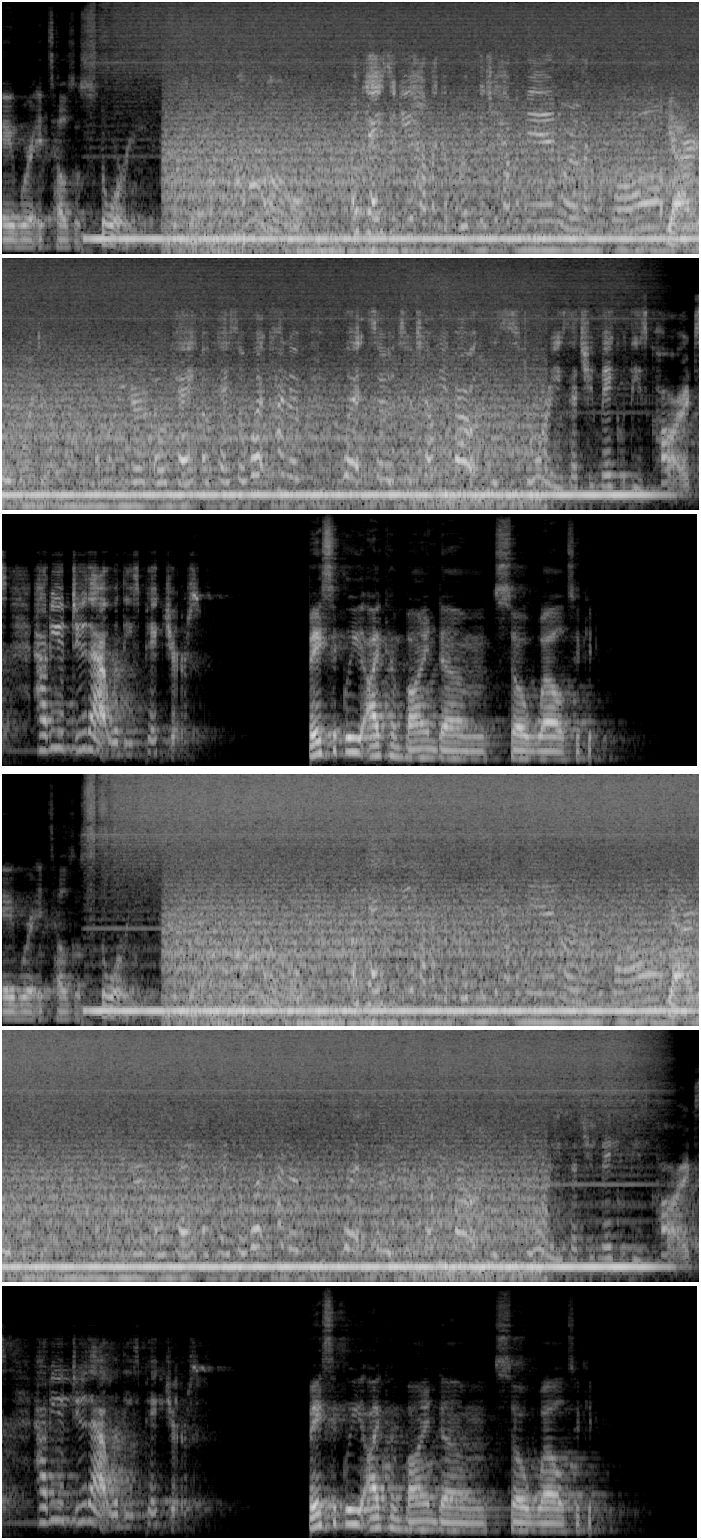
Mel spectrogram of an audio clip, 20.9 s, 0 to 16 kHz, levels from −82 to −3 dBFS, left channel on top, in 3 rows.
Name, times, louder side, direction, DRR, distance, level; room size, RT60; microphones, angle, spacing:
voice 1, 0.0-2.2 6.6-7.9 17.0-19.8, left 2 dB, 40° left, 3 dB, 1.1 m, -26 dB
sound 1, 0.8-13.7, right 2 dB, 80° right, 1.2 m, -22 dB
sound 2, 1.6-12.4, equal, ahead, 1.5 m, -26 dB
voice 2, 2.2-7.0 7.9-15.9, left 4 dB, 65° left, 2 dB, 2.5 m, -27 dB
25.5 x 24.5 x 9.2 m, 0.99 s
head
